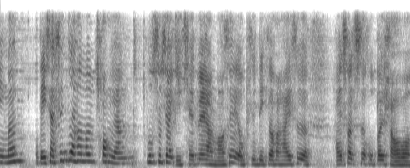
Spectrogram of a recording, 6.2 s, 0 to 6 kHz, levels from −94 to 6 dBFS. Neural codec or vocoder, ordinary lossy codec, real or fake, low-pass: codec, 44.1 kHz, 1.7 kbps, Pupu-Codec; none; fake; 5.4 kHz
